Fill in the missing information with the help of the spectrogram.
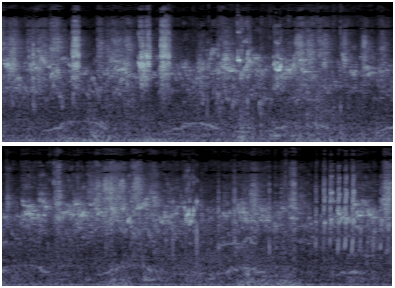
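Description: A parakeet colony chatters nonstop in high, overlapping chirps and squeaky tweets, with faint low, rounded tones repeating underneath.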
